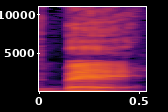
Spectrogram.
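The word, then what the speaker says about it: 배: So Bae means pear in Korean. Easy. And we're sitting with Sumin going, how do you say pear in Korean? She goes, bear. And I'm like, Bae Juice. Has to work. She's like, why not? It's perfect. B-A-E. And I'm like, okay. And she's like, yeah, so we say bear, like Bae.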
